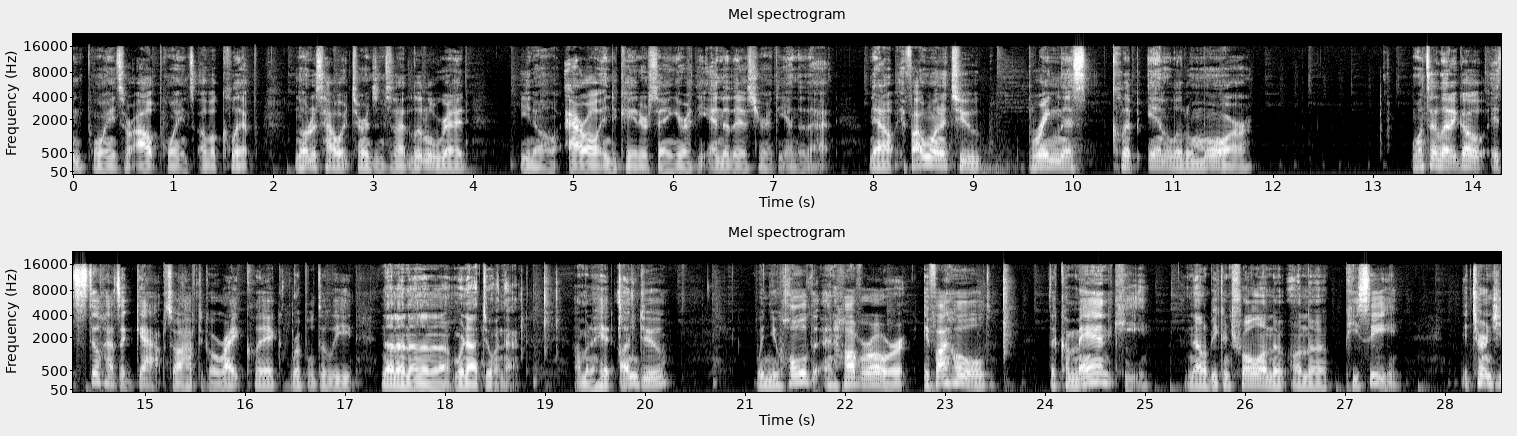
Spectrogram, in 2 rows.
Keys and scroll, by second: 18.9 super+z.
